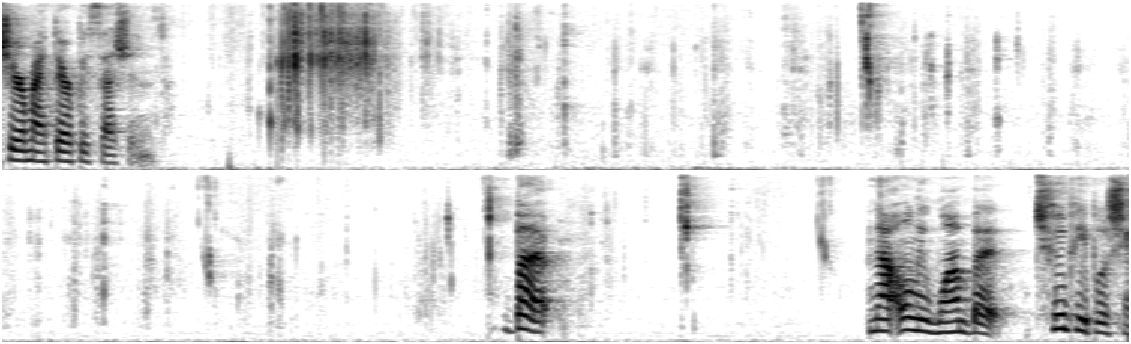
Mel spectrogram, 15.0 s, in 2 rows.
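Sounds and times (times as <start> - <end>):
close chewing and mouth clicks: 1.4 - 13.2
bread crunching in a bite: 1.5 - 10.6.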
